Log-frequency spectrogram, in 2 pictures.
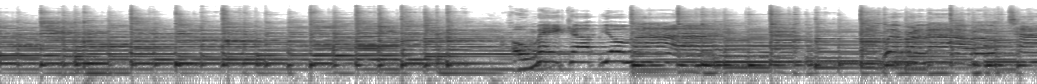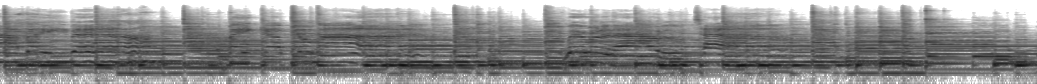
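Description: A song played live on a strummed acoustic guitar. A man's singing voice comes in about eight or nine seconds in and carries on over the guitar.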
